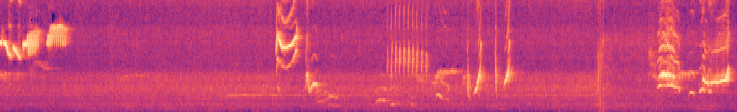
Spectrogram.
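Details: Caged orange-headed thrush, eight years old, a past champion from Sukabumi now a house bird because of cataracts, producing sparse bursts of sharp high squeaks, short whistles and buzzy notes separated by pauses.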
